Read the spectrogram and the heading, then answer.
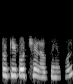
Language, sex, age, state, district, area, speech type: Bengali, female, 18-30, West Bengal, Howrah, urban, conversation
